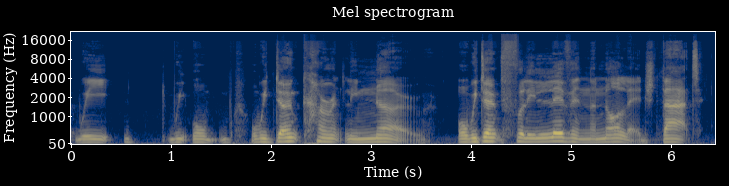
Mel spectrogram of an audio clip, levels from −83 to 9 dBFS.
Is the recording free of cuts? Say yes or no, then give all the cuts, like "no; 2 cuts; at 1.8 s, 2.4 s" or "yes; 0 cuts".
yes; 0 cuts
